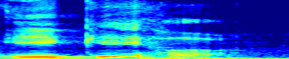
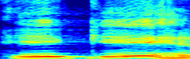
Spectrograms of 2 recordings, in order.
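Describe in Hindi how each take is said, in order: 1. अंतिम h ध्वनि पूरी तरह बोली जाती है। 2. अंतिम h ध्वनि कमज़ोर है या छूट जाती है। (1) "ह का संस्कृत में पूरा उच्चारण करना है" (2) "एकेह नहीं कहेंगे भाई"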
